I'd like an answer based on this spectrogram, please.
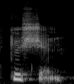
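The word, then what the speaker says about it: question: बाद यू आर इ आए तो टी का उच्चारण च होता है। देखिए ये कैसे है हमारा? जैसे ये हमारा आया क्वेश्चन।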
